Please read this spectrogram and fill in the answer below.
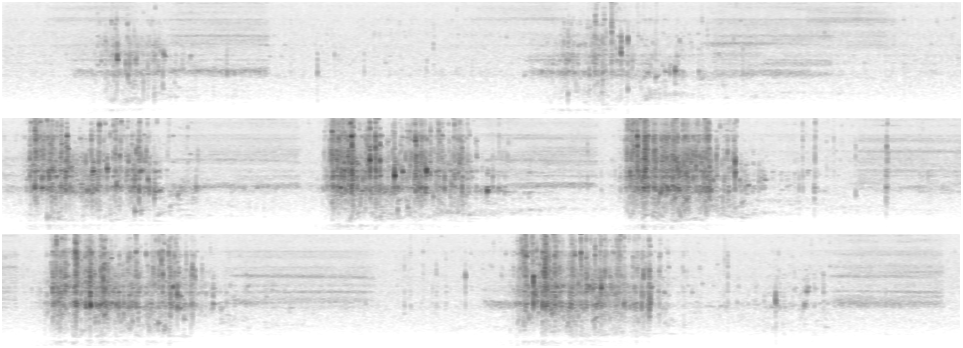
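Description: Water sloshing and trickling in seven separate surges, each a second or two long and recurring every three to four seconds.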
